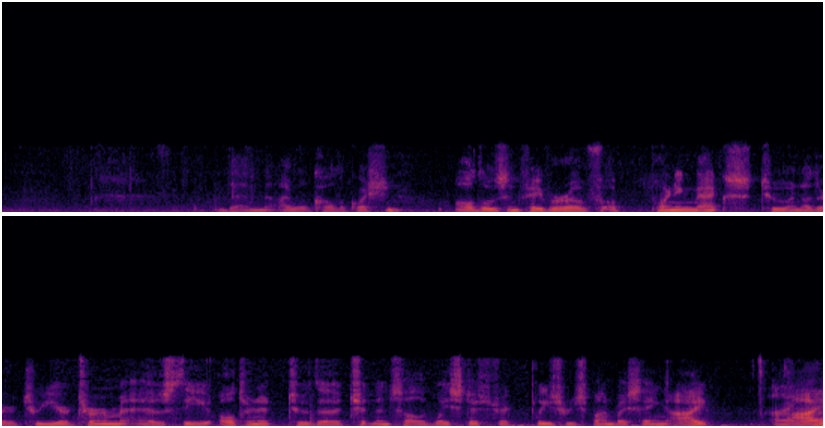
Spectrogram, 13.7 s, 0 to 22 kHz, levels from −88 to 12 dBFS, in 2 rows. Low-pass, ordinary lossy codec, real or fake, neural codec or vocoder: 7.2 kHz; Opus, 32 kbps; real; none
